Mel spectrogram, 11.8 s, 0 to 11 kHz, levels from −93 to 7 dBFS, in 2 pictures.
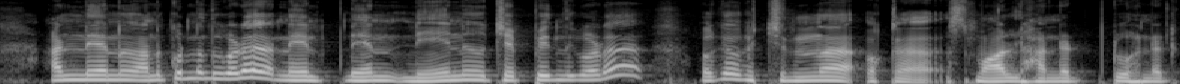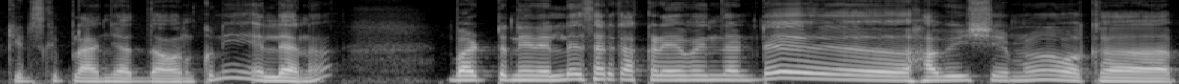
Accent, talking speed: Indian, 85 wpm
